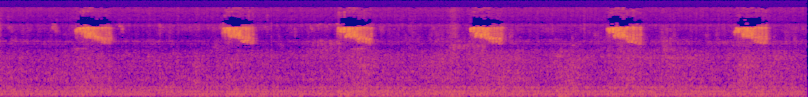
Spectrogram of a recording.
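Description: A bird repeating one short, high call that falls in pitch, six times at an even pace of about one every second and a quarter, over a faint steady hum.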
